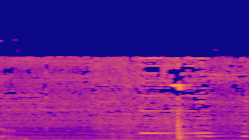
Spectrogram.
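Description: Raymond electric stand-up reach truck moving, a low steady rumble of its drive, with a steady high tone coming in a little past halfway and a sharp click near the end.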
